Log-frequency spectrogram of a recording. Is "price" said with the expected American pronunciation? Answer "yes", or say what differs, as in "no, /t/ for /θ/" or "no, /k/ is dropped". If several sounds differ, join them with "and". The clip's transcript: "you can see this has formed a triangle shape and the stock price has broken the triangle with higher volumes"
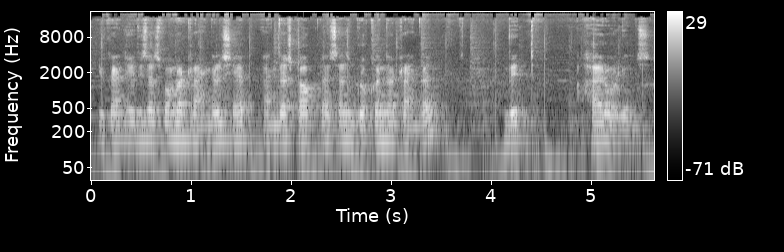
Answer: no, /l/ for /ɹ/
